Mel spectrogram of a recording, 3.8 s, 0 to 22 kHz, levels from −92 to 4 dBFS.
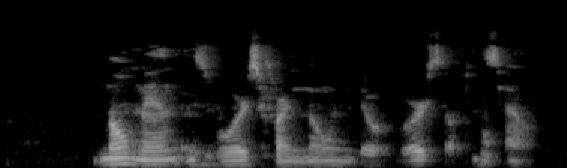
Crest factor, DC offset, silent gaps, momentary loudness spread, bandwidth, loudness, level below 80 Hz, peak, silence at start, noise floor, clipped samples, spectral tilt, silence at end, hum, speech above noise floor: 22 dB; under 0.1%; none; 13 LU; 10 kHz; -39 LUFS; -76 dBFS; -18 dBFS; 0.6 s; -82 dBFS; under 0.1%; -4 dB/octave; 0.25 s; none; 43 dB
